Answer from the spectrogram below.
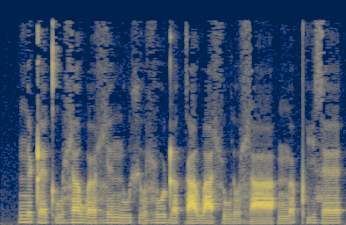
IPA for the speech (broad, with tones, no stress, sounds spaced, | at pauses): ŋ ɪ˦ ʈ ɛ˨ kʼ u˨ ɮ ɐ˦ w œ˨ ɮ ɪ˦ n̪ u˨˦ ʃ ʊ˨ ɮ u˦ ɖ ɐ˧ k a˧ w a˧ ɬ u˨ ɾ ʊ˧ ɮ a˨ | ŋ œ˨ pʼ i˦ z ɛ˦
